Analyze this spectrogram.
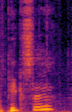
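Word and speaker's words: P!X3L: Genau, das schreibt sich also P Ausrufezeichen X3L. Spricht sich aber Pixel.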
